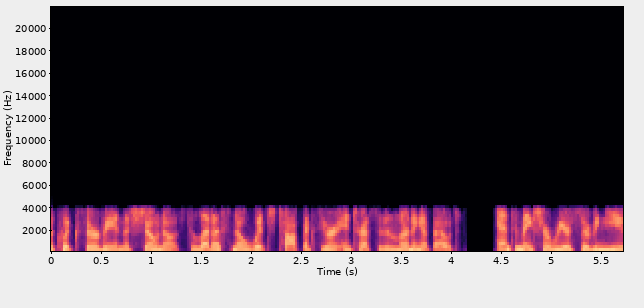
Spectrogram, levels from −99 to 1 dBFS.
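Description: Speech runs through an AMR narrowband mobile codec from start to finish. Nothing passes above about 3.8 kHz, so a spectrogram shows a hard, flat ceiling with empty space above it, and sibilants lose their bite. The codec damage is plainly audible: the vocal-tract model driven by sparse pulses gives the voice a buzzy, synthetic edge, which fits a low-rate mode around 7.95 kbps. In the waveform, transients look smoothed rather than crisp.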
